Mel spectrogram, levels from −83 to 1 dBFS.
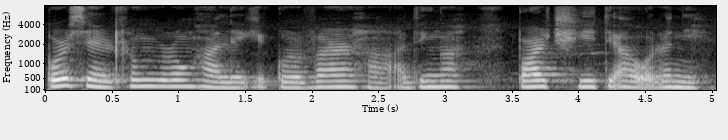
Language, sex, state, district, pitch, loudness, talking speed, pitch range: Mizo, female, Mizoram, Aizawl, 200 Hz, -18 LUFS, 190 wpm, 190-215 Hz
